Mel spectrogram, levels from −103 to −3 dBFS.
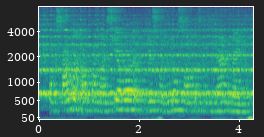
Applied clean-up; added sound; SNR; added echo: none; Bowed string instrument; -1 dB; reverberation time 0.7 s.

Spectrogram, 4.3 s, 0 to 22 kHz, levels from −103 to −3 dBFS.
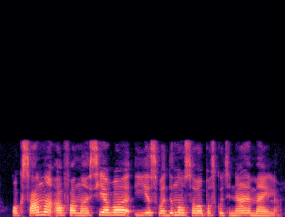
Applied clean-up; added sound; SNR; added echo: none; none; none; none.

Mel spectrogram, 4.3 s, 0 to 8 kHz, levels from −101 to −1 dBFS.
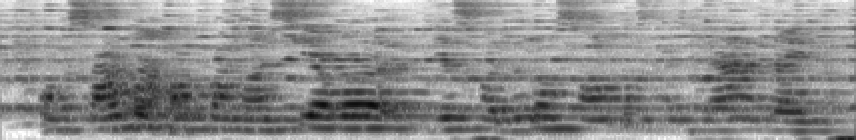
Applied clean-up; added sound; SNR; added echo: classical method WPE with log-MMSE.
